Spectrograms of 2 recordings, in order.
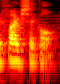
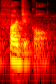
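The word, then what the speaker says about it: Fudgsicle: sense then mama said i need a fudgesicle pronouncing it fudgical the same way kaylee had as a little kid you no thanks kaylee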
